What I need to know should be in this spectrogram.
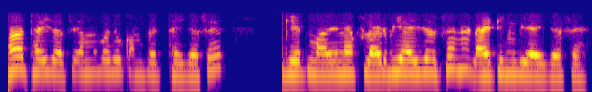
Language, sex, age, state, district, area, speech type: Gujarati, male, 18-30, Gujarat, Anand, urban, conversation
